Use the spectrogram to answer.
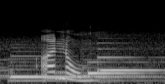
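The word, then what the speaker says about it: un homme: Okay, let's have a look how we use a gnome. Means a man. In this case we h is silent, h is vowel.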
